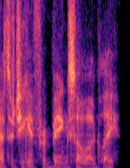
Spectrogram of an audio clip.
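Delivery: speaking in a whisper. Speaking in character to an enemy who just collapsed: whispering. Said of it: "I'm just gonna whisper".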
